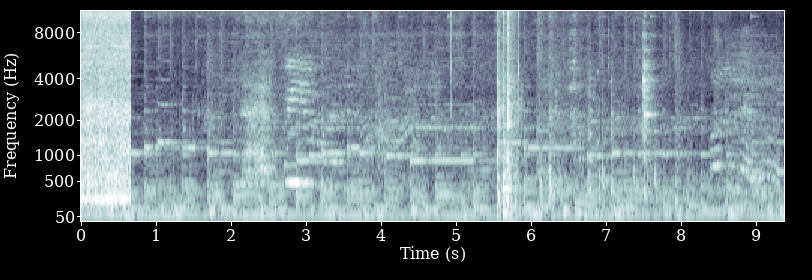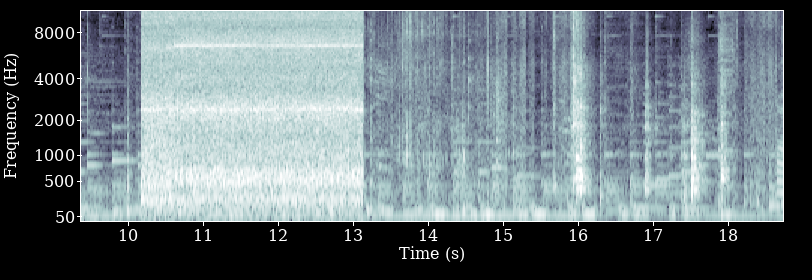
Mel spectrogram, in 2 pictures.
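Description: A kitchen blender runs for about three seconds in the middle, whirring loudly as it blends fruit for gummies. Clattering, handling noises and kitchen sounds come before and after, with no talking.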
